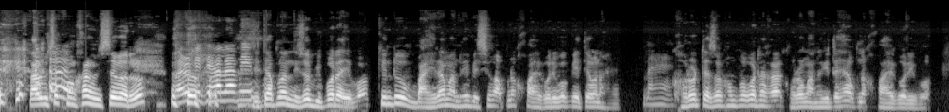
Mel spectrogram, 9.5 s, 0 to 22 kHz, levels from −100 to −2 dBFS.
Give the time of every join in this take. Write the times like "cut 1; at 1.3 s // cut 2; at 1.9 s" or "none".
cut 1; at 2.5 s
